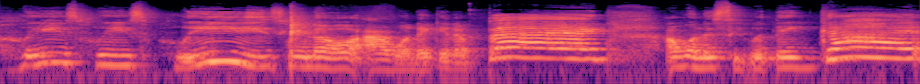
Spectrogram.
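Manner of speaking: mock insistent, earnest, repeated pleading. The speaker's friend wants to climb a building with a broken elevator; imitating a friend pleading. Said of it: "my friend is like really pleading".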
